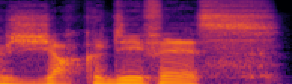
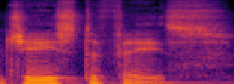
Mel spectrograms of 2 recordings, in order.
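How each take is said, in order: First: The name is said in a French accent. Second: The name is said in a plain English accent.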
